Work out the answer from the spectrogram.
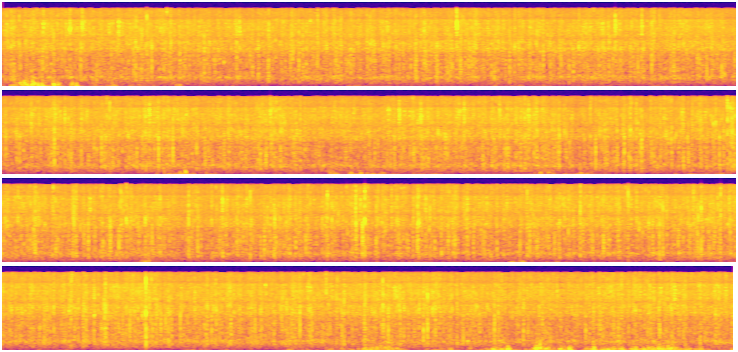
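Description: Steady rain falling on a hard surface: a dense, even hiss full of small individual drop ticks. Deep low rumbles come in during the first second and again over the last few seconds, the loudest parts of the recording.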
